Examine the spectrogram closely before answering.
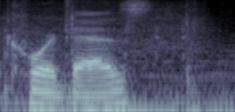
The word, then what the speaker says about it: Cordez: Oh, it's like Cortez but Cordez.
